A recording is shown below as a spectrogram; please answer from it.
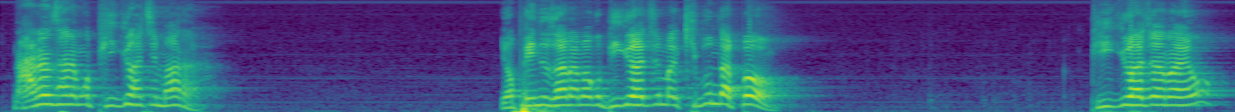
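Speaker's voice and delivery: loud, high preaching; preaching at full force. Acted. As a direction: hammer the point home. Pastor preaching to congregation.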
